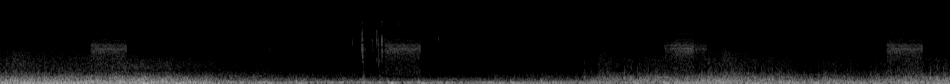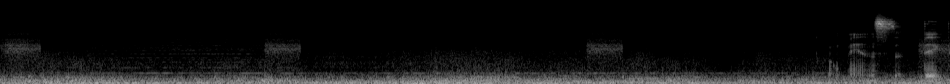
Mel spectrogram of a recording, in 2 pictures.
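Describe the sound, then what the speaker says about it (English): Hyperspace storms rumble in the space game Starsector, a low continuous rumble with faint crackling flashes running steadily beneath someone talking. "All these hyperspace storms."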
